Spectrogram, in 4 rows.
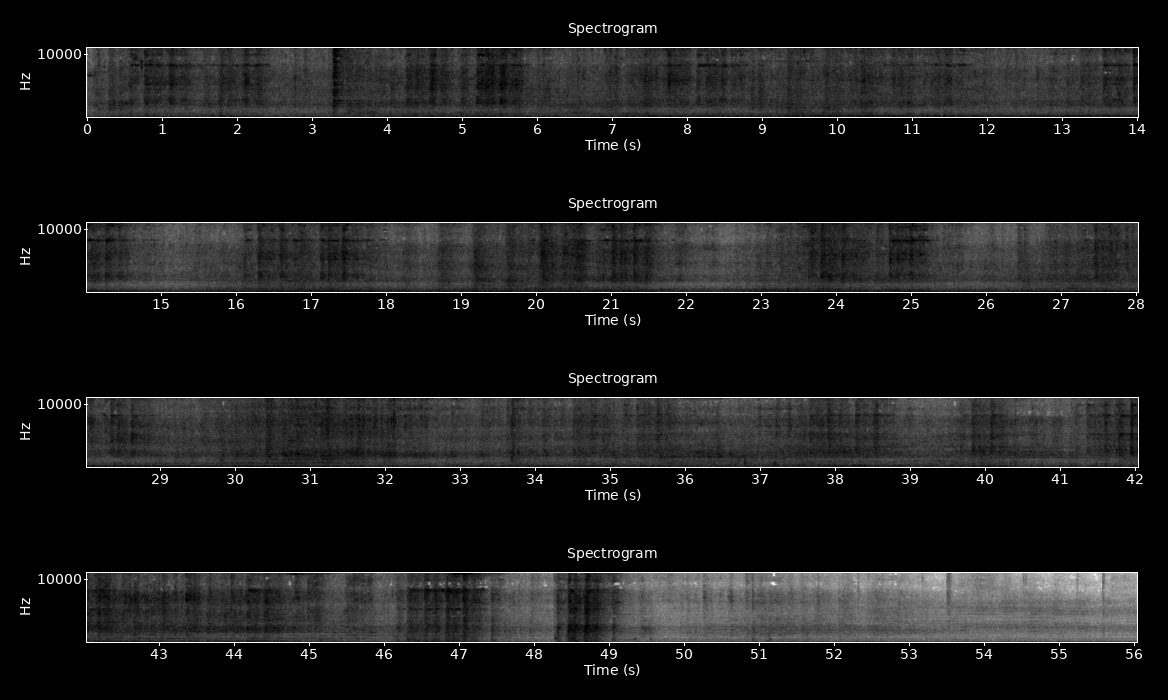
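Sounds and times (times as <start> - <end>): wheels clacking over rail joints: 0.0 - 52.4
steel wheels rumbling on rails: 0.0 - 56.0.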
